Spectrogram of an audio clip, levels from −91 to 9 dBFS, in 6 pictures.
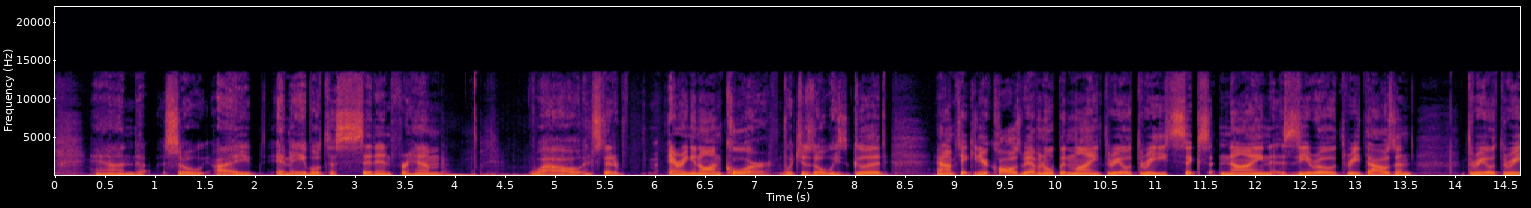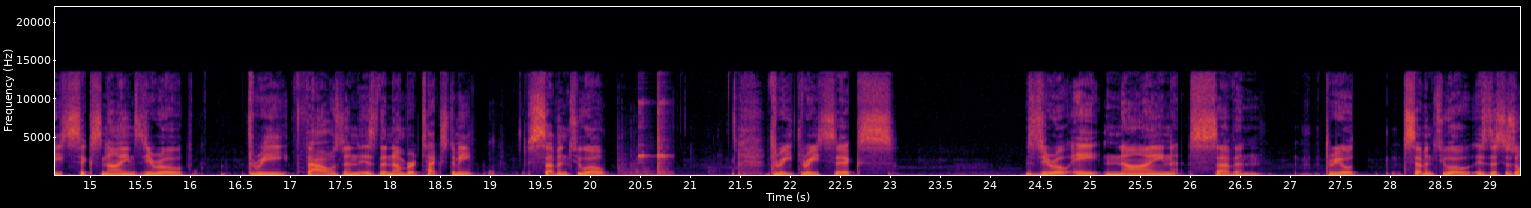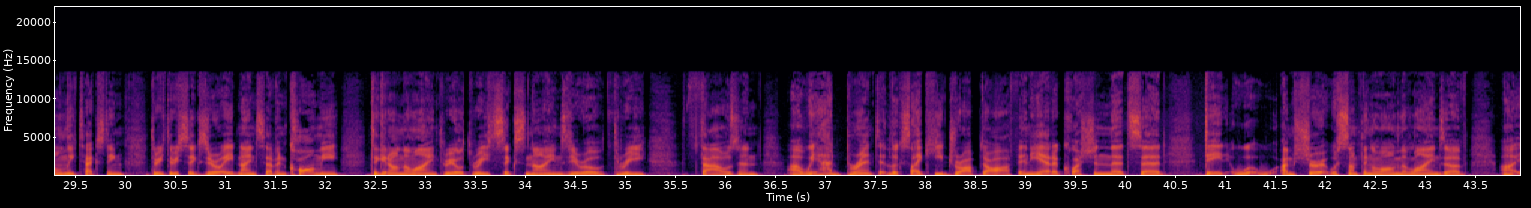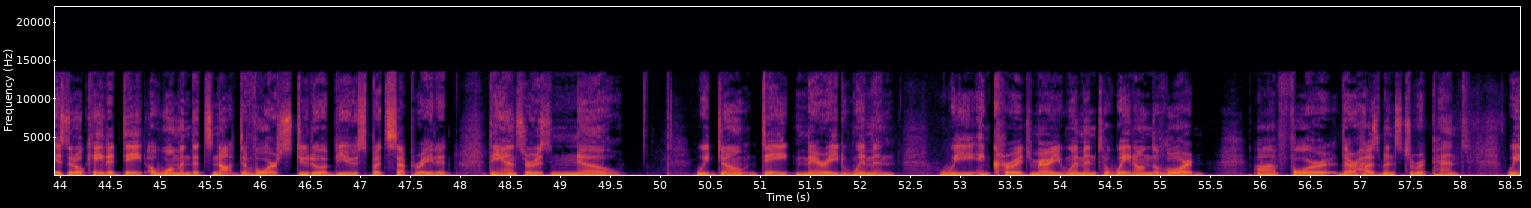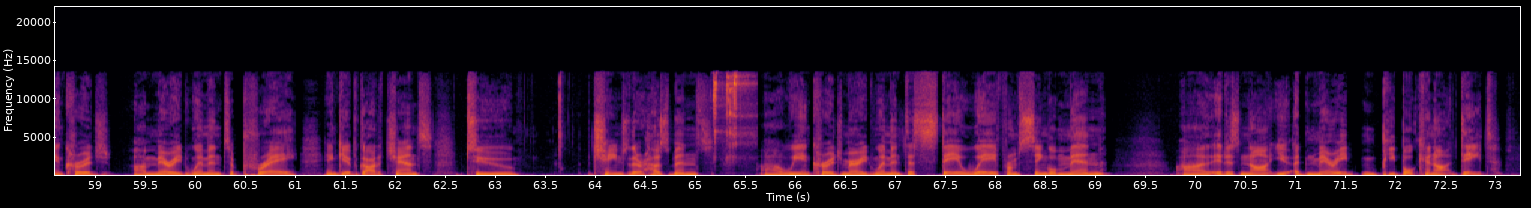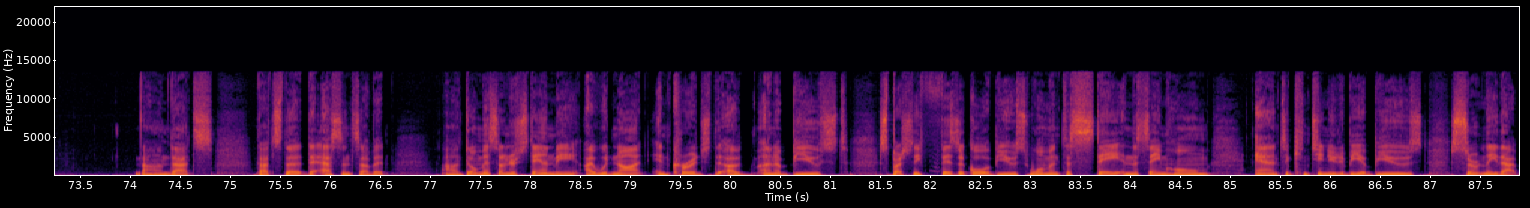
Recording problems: squashed, flat; somewhat
keyboard typing; noticeable; at 20 s; peak 5 dB below the speech
jangling keys; loud; at 1:05; peak 3 dB above the speech

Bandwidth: 13.5 kHz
